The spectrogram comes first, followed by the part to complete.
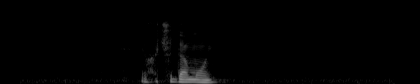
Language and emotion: Russian, sad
